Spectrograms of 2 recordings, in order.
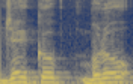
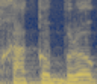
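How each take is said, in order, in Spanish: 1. El nombre se pronuncia al estilo inglés. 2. El nombre se pronuncia al estilo danés.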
